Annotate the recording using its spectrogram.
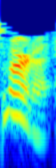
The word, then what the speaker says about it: Smyrna: But here, it's Smyrna. Amen? Just two syllables.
